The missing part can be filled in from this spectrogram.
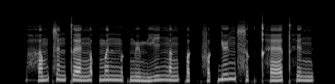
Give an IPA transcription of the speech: h ɐ˨˥ m t͡s ɵ˨˧ n t̪ ɛː˨ ŋ ɐ˧ p̚ m ɵ˧ n n̪ ʊ˨ k̚ m yː˨˩ m j iː˧ ŋ ɐ˨˧ ŋ p ɐ˨ k̚ f ɐ˨˥ k̚ j yː˥ ŋ s ʊ˨˥ k̚ t̪ʰ ɛː˨˥ t̪ʰ ɪ˧ ŋ

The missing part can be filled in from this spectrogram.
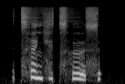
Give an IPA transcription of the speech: t͡sʰ ɛ lʲ xʲ ə̤ t͡sʰ ø s

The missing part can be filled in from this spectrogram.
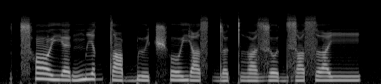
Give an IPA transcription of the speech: t͡sʰ ɔ˦˨ j ɛ˨ ŋ͡m i˦ d tˤ ɤ˨ ɓ ɯ˨ t͡ʃʰ o˦ j i˨ sˤ d o˨ t ðˤ ɯ˨ z o˦˨ d z ɯ˦ sˤ j i˦

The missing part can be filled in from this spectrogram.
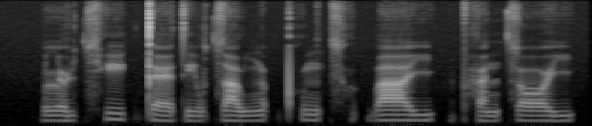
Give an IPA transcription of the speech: l ɵ˨ ɥ t͡sʰ iː˥ k̚ t̪ ɛː˨ t̪ iː˨˩ w t͡s aː˧ w ŋ ɐ˥ p̚ kʷʰ ɪ˥ ŋ t͡sʰ ʊ˧ k̚ w aː˥ j | pʰ ɐ˨ n t͡s ɔː˧ j

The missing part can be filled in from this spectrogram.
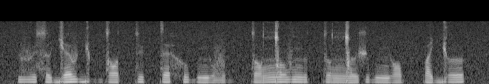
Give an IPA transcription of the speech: v y s ɵ ɟ ɛ v ɟ y b d ɔ tː y tː ɛ h u b ɲ o v ɵ b tː ɔ ŋ͡ǀ o v n u tː o ŋ͡ǀ ɵ ʃ y b ɲ ɔ pː a ɟ ɵ

